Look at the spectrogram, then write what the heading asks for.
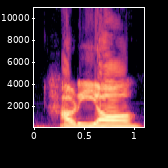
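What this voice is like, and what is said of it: Slow put-on Southern accent. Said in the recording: “Can you do a Southern accent? ... You got to get the accent going. ... It was so fast. Run that by me again. Slow that down”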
